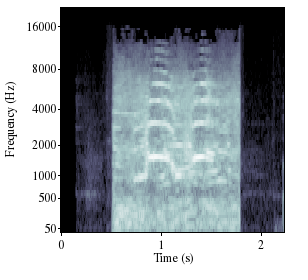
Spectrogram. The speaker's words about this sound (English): Live bird slowed down.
